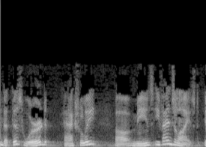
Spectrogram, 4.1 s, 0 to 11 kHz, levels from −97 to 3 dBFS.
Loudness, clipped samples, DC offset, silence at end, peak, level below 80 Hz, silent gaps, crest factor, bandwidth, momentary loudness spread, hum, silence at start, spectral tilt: -19 LUFS; under 0.1%; under 0.1%; 0 s; -4 dBFS; -60 dBFS; none; 14 dB; 6.4 kHz; 11 LU; none; 0 s; -8.5 dB/octave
